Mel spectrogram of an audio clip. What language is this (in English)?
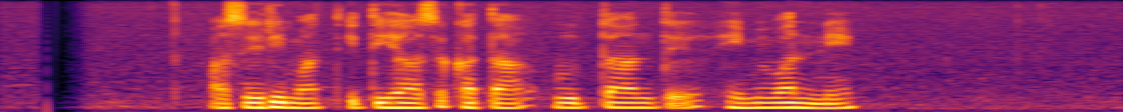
Sinhala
